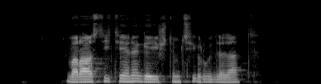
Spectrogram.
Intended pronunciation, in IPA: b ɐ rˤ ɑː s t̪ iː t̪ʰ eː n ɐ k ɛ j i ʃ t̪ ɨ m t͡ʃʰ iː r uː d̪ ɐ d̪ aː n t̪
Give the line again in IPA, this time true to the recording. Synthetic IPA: b ɐ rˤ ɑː s t̪ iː t̪ʰ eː n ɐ ɡ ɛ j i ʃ t̪ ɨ m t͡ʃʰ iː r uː d̪ ɐ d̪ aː t̪

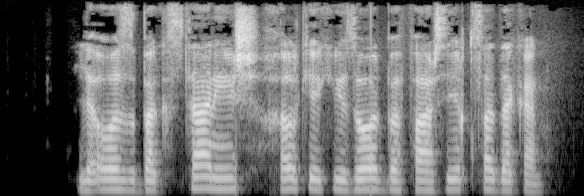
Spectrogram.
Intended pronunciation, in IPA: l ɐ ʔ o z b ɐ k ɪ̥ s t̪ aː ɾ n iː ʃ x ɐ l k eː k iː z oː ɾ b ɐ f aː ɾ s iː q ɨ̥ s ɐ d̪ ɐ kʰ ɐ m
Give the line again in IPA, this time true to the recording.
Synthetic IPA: l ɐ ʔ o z b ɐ k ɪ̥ s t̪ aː n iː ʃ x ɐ l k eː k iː z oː ɾ b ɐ f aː ɾ s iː q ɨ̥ s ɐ d̪ ɐ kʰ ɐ n

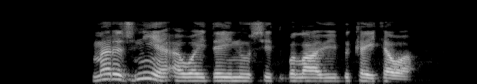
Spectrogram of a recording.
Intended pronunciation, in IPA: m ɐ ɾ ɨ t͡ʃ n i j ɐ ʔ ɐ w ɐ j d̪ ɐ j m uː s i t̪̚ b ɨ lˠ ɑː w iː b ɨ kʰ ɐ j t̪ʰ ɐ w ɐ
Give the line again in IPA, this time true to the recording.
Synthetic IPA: m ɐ ɾ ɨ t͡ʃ n i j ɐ ʔ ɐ w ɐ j d̪ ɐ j n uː s i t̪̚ b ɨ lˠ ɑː w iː b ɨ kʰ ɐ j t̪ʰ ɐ w ɐ

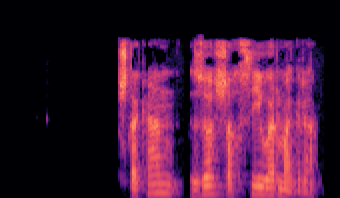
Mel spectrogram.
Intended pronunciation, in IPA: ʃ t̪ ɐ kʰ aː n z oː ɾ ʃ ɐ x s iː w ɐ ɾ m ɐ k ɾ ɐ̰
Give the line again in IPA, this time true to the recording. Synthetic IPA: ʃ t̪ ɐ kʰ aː n z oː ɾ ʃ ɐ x s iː w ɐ ɾ m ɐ ɡ ɾ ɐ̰

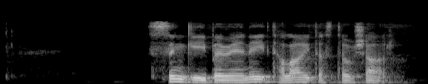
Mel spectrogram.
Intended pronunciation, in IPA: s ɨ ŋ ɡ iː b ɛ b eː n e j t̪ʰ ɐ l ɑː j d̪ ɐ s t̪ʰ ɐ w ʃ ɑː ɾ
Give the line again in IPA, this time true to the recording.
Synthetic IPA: s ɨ ŋ ɡ iː b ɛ w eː n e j t̪ʰ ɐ l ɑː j d̪ ɐ s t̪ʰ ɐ w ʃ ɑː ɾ

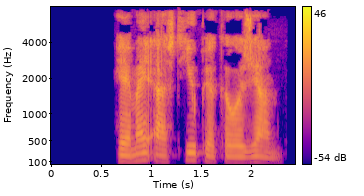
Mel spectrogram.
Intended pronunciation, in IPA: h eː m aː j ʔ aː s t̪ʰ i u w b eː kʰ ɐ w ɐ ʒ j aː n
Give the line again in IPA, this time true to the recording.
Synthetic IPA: h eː m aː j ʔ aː ʃ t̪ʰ i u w p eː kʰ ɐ w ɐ ʒ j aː n

